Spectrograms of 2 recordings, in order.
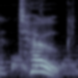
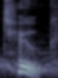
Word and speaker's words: toque: A toque. That's not how you say it. It's pronounced toque.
